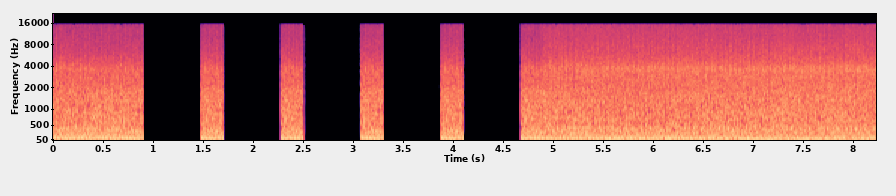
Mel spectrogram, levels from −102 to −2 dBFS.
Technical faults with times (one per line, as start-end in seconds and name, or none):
0.90-4.90 stutter with silent gaps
